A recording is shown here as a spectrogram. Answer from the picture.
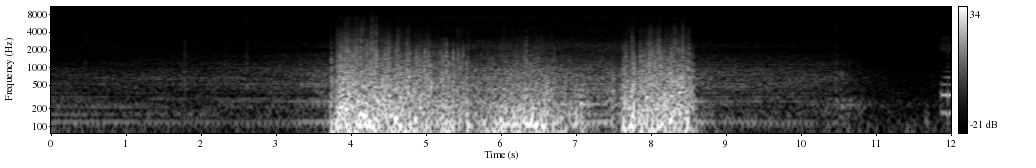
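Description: Goodman heat pump outdoor unit with a Copeland scroll compressor running in cooling mode, a steady hum. About four seconds in, a loud rushing noise takes over for about five seconds, then eases off. Near the end the hum dies away as the unit shuts off.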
